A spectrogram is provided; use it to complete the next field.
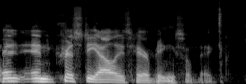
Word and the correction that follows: Kirstie: Yeah, her hair was a lot of Kirstie.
